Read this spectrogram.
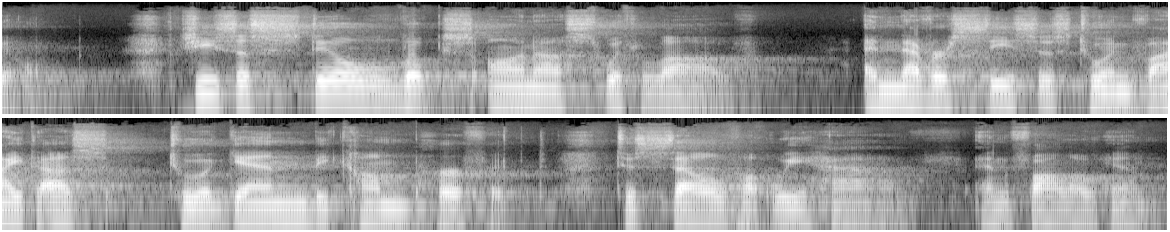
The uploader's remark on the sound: These are recorded live during our Holy Hours.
